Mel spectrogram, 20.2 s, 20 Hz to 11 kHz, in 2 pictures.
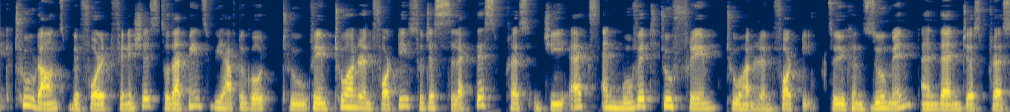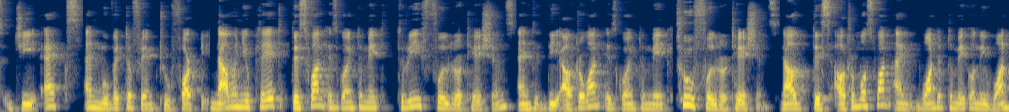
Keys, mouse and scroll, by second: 5.3 g, 7.4 scroll up 2, 7.7 shift+middle click, 8.3-8.9 scroll up 5, 8.9-9.2 scroll down 3, 9.1 ctrl+middle click, 9.8 g, 12.1-12.4 scroll down 9, 12.2 space, 18.0 space, 18.3 click.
